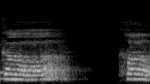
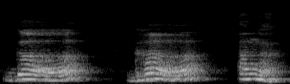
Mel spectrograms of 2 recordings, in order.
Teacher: जब हमने ग घ अ ङ बोला तो हमारी स्वर तंत्रियों में कंपन हुआ या गूंज उत्पन्न हुई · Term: घोष वर्ण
